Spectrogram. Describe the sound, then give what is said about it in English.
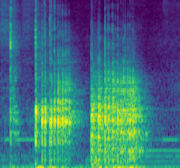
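Dice clatter onto a hard table in two quick bursts, each a loud rattle that tumbles briefly and fades out, as the game master rolls a set of dice for insight rolls in a tabletop role-playing game. No voices are heard. “I'm using my DM dice. I'm not using my player dice.”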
